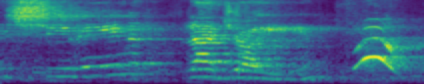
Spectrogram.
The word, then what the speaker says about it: Shireen Rajoi: become an evening anchor reporter here locally and um the authentic way to say my name is Shireen Rajoi and it's Persian.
